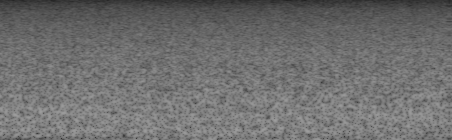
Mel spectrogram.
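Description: River water at Tyler's Forks near Wren Falls rushes in a steady, loud, broadband roar with no pauses, close by and alone.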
